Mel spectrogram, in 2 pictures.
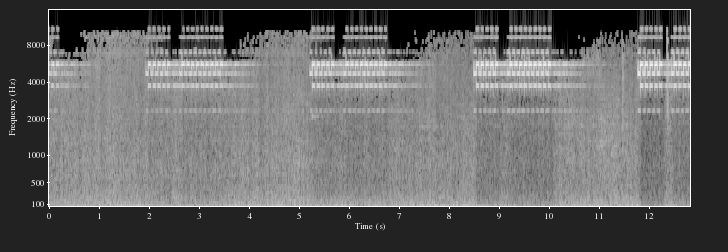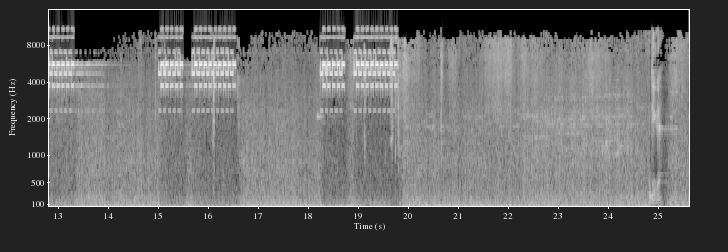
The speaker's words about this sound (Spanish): Más tarde, Ben mira a la medusa en la pecera de su habitación del motel cuando le suena el teléfono y se levanta por él.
